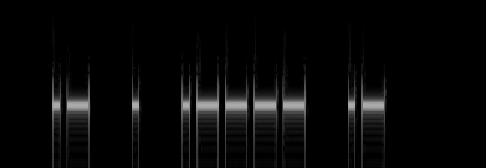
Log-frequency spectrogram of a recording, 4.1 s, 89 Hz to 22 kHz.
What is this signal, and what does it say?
Morse code, heard as a keyed tone, about 20 wpm, spaced as for 14 wpm, 700 Hz. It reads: AE1A
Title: 042 Lesson 8g - Number 1 - Call Signs 20wpm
